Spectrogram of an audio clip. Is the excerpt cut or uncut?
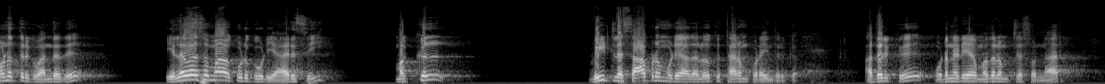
uncut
